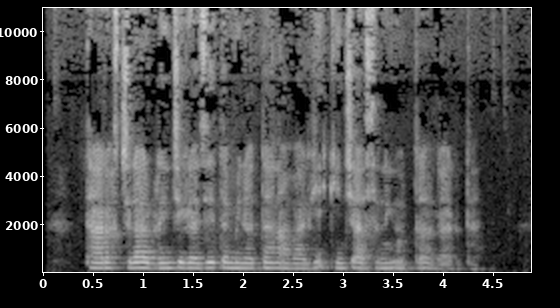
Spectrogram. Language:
Uzbek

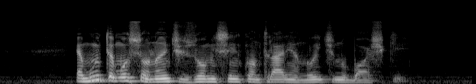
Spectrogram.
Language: Portuguese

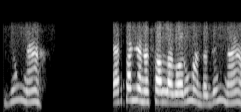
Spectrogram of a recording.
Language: Nepali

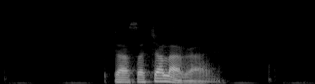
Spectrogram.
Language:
Taita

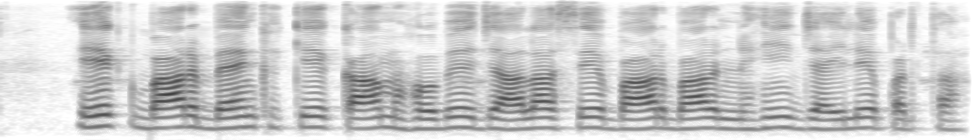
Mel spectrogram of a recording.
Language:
Magahi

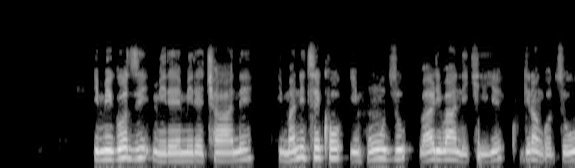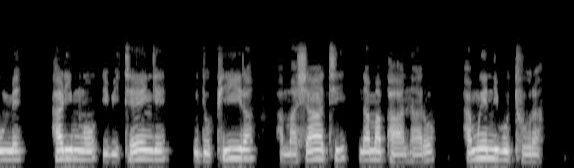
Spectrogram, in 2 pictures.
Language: Rundi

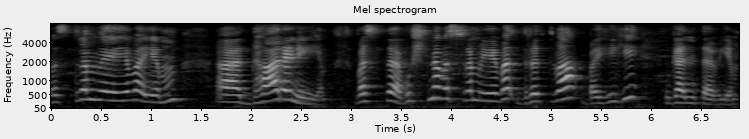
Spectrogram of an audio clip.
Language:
Sanskrit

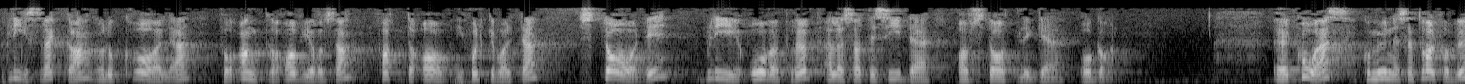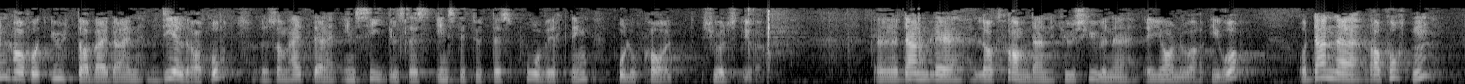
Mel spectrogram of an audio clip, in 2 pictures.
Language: Norwegian Nynorsk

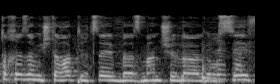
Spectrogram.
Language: Hebrew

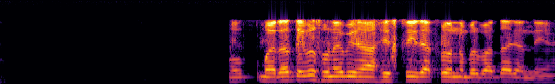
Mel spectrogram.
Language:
Punjabi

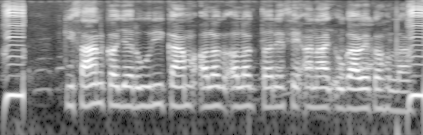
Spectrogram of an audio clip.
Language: Bhojpuri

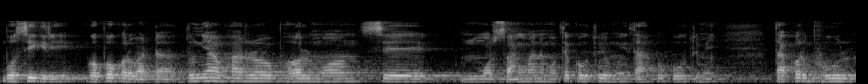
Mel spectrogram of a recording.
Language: Odia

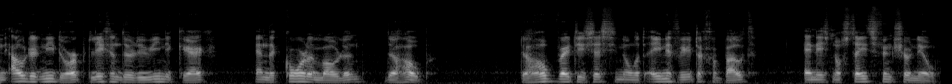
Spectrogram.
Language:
Dutch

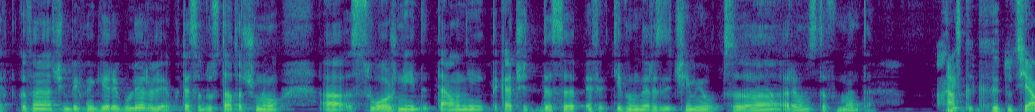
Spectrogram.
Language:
Bulgarian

